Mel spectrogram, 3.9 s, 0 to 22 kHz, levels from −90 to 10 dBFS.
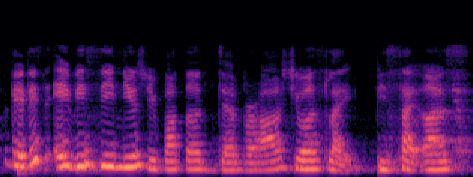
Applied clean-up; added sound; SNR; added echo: none; none; none; reverberation time 0.4 s.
